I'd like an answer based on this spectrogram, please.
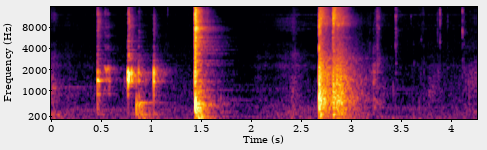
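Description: Metal tools and clamps being handled at a workbench: a run of sharp clicks and knocks, with two louder clanks about one and a half and three seconds in, then a few light ticks.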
